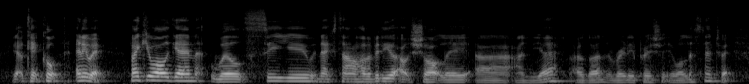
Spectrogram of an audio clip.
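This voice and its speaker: A man with a British accent talks at a very fast pace, his medium pitch swinging very widely. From Britain. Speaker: gaming YouTuber. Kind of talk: livestream chat reading viewer comments.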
